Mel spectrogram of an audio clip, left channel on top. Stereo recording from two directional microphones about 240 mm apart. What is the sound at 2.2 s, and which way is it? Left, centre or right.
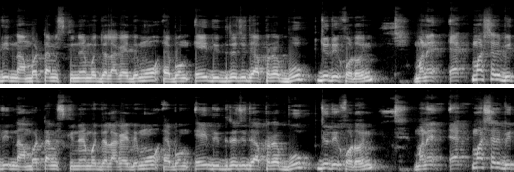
Speech, left.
